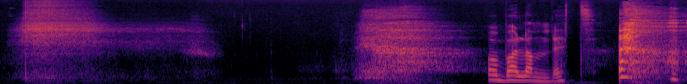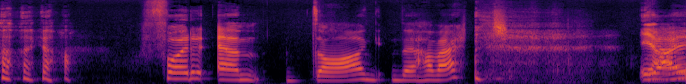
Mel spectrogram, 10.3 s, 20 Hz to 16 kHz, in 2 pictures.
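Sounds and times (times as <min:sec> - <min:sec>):
deep breathing close to the microphone: 0:00.0 - 0:01.7, 0:02.6 - 0:03.6, 0:08.8 - 0:10.0
speech: 0:03.7 - 0:05.7, 0:06.4 - 0:09.1, 0:10.0 - 0:10.2.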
